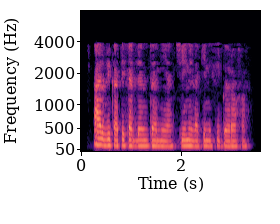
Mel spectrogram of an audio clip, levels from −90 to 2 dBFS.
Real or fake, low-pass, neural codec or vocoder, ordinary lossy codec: fake; 7.2 kHz; codec, 16 kHz, 16 kbps, FreqCodec, larger model; AAC, 16 kbps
